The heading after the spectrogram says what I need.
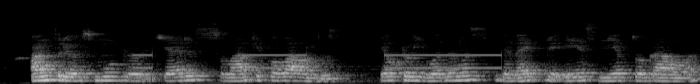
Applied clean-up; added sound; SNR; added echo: none; Telephone; 17 dB; reverberation time 2.6 s.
